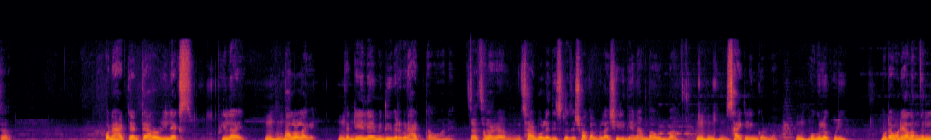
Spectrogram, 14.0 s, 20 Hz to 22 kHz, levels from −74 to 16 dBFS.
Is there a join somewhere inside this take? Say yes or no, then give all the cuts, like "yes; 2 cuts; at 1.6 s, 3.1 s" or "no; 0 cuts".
no; 0 cuts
